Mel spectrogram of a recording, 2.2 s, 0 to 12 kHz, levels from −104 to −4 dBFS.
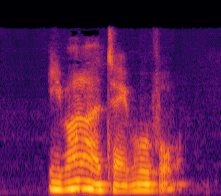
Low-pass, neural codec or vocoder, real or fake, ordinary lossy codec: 7.2 kHz; codec, 16 kHz, 2 kbps, X-Codec, HuBERT features, trained on balanced general audio; fake; MP3, 64 kbps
